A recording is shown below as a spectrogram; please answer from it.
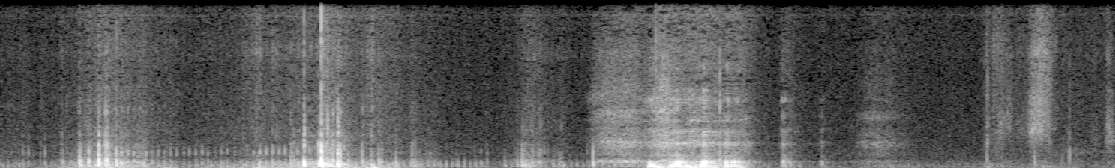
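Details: Pet cat purring indoors, a low rumbling, pulsed vibration in uneven bursts, strongest near the end, with soft handling noises and brief quiet gaps.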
